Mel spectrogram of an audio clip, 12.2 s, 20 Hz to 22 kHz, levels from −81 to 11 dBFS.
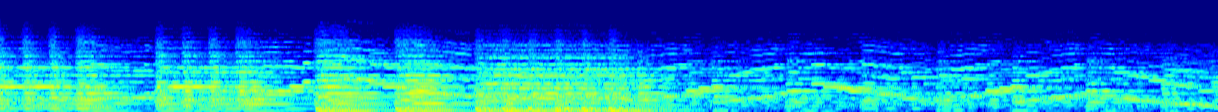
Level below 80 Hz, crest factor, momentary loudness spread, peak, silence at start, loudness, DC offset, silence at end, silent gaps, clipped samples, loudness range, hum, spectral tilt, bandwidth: -48 dBFS; 18 dB; 10 LU; -10 dBFS; 0 s; -28 LUFS; under 0.1%; 0 s; none; under 0.1%; 8 LU; none; -7 dB/octave; 9.8 kHz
